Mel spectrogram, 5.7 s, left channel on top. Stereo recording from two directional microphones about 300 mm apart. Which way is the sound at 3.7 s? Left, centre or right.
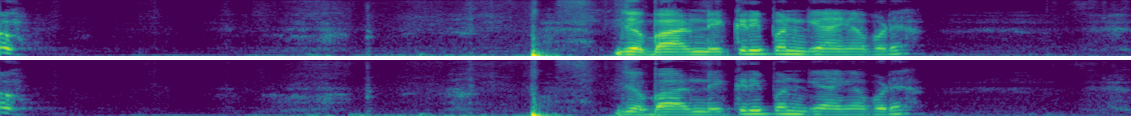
Centre.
